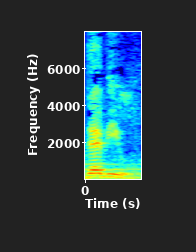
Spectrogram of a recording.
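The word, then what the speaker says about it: debut: one literally literally or as some of the Americans say literally okay number two the word Debbie Debbie okay which means the first appearance of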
